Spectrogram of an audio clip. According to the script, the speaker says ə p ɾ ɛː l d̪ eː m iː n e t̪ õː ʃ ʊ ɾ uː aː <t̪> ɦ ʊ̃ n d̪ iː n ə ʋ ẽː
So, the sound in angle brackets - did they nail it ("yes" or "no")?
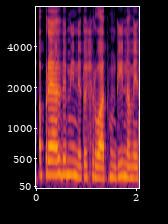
yes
